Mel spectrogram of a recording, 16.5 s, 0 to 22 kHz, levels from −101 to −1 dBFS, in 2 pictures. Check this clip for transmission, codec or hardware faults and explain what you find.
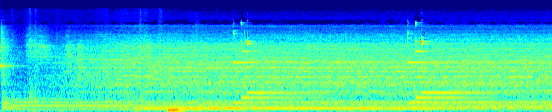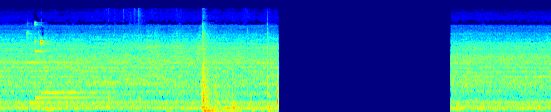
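There is one fault: an audio dropout to silence from 12.46 s to 15.04 s. The sound cuts off abruptly mid-flow and resumes just as abruptly about 2.58 s later. The gap is silent, with no background noise or room tone underneath. The likely cause is a lost input, such as a disconnected device, a failed link or an accidental mute, while the recorder kept writing silence. Whatever sounded during those 2.58 s is unrecoverable.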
